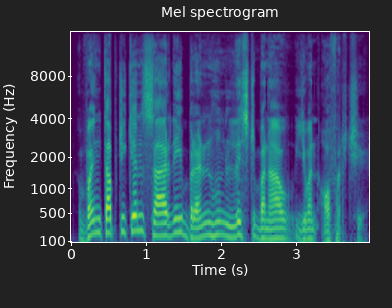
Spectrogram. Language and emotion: Kashmiri, neutral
